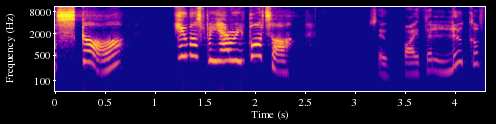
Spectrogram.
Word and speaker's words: Potter: And they don't pronounce the ra at the end of potter. Right? That short o sound in potter, the beginning of potter.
